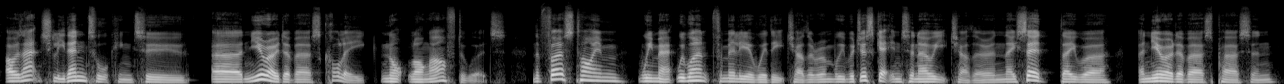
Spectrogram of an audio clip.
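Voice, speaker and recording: A man's voice: mid-range voice, animated, moderate pace, few pauses, smooth, dry recording, clean studio sound. Man musing reflectively in a podcast. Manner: thoughtful, conversational, with hedging asides. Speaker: podcast host. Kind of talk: reflective personal podcast monologue.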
